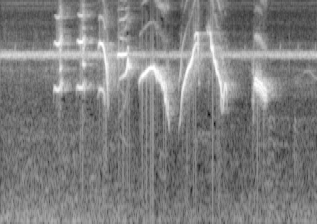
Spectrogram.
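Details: Oriental magpie-robin morning song, sung in the fiery 'căng lửa' style: clear whistled notes that swoop up and down in quick short phrases, about nine bursts over a steady high whining tone.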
